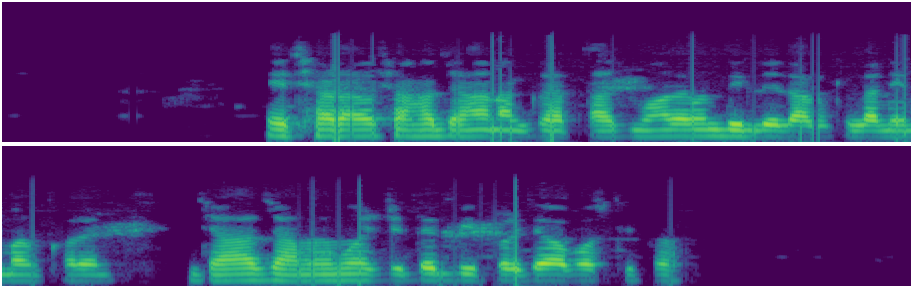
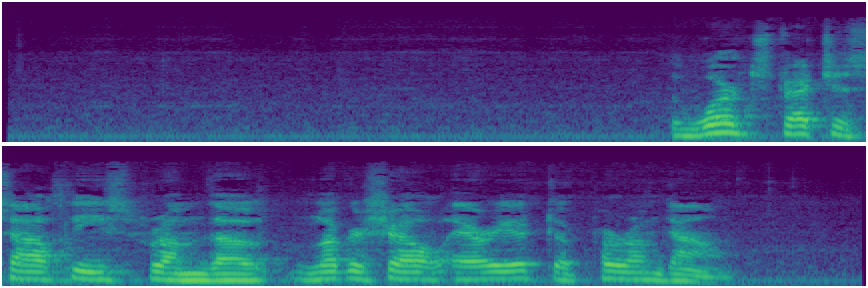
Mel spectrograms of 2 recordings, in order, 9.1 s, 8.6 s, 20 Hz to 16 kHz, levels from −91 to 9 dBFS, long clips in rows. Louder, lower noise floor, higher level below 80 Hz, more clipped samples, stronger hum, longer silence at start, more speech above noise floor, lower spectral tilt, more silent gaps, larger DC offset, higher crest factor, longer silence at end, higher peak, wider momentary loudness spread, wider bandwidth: first, -17 LUFS vs -20 LUFS; first, under -90 dBFS vs -52 dBFS; about the same, -52 dBFS vs -54 dBFS; neither; neither; second, 1.35 s vs 3.35 s; first, over 74 dB vs 32 dB; about the same, -8.5 dB/octave vs -7.5 dB/octave; neither; neither; about the same, 16 dB vs 18 dB; first, 1.2 s vs 0.65 s; about the same, -2 dBFS vs -4 dBFS; about the same, 9 LU vs 7 LU; second, 6.8 kHz vs 9.4 kHz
